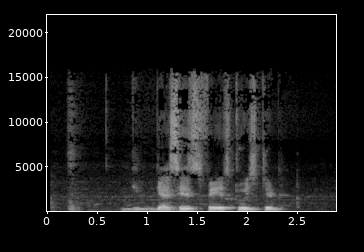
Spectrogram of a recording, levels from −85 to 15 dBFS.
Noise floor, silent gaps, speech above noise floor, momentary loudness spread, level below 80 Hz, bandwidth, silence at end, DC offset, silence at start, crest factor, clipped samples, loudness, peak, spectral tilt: -41 dBFS; none; 26 dB; 15 LU; -58 dBFS; 16 kHz; 0.55 s; under 0.1%; 0.2 s; 16 dB; under 0.1%; -14 LUFS; -2 dBFS; -4 dB/octave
